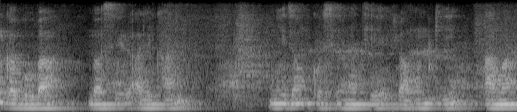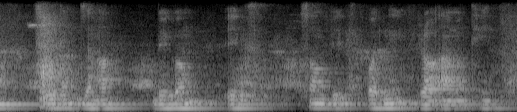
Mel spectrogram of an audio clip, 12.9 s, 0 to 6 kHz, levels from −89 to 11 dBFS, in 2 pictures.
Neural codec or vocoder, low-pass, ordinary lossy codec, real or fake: none; 5.4 kHz; Opus, 24 kbps; real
